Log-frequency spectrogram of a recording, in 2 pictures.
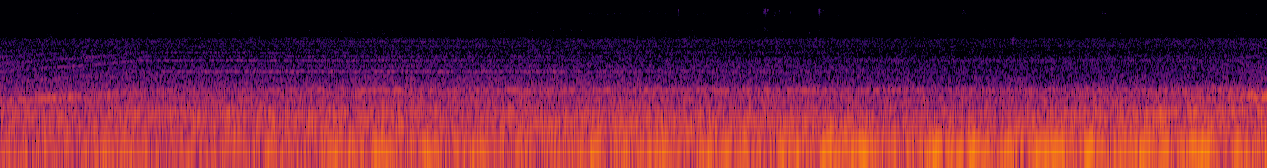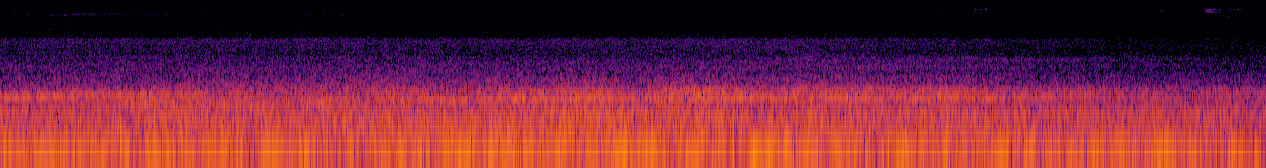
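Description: MTR electric train pulling away from the platform: its traction motors whine, rising in pitch over the first second and then holding, over a steady low rumble of the train moving.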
